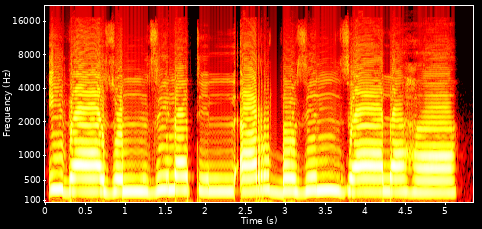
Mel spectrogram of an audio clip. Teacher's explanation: کلمت اذا الف کے نیچے زیر ہے، لہذا ہم حمزہ کو نیچے سے ادا کریں گے. حمزہ کی ادائیگی حلق کے نیچے والے حصے سے ہے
